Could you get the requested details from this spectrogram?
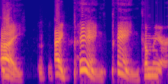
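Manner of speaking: loud, drawling, put-on Virginia coal-country accent. Retelling how a big coal miner called over a man named Ping: Virginia coal miner accent. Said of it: "let's say Virginia, like in the coal mines".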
